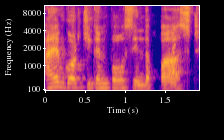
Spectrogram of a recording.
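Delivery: normal talking voice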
